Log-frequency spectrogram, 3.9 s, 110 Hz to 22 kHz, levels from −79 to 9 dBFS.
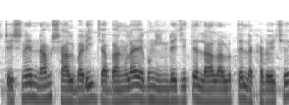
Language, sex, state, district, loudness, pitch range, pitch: Bengali, male, West Bengal, Alipurduar, -15 LUFS, 125-150 Hz, 130 Hz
